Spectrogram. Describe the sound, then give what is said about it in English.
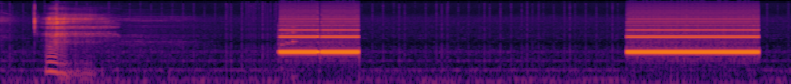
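Two long, steady buzzing ringback tones of an outgoing phone call to a man's regular phone, evenly spaced with quiet gaps between, preceded by a brief chirpy electronic blip at the start. Loud, with no talking. “But I'm going to try to call him one more time on his regular phone, because I just tried Facebook Messenger, which is retarded.”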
